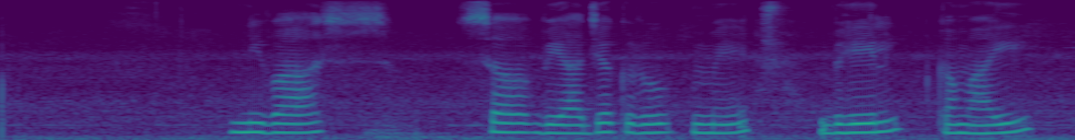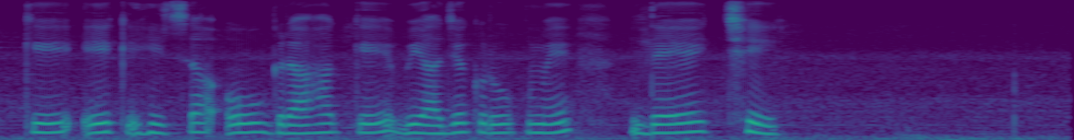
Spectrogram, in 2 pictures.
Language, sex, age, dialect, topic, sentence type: Maithili, female, 25-30, Eastern / Thethi, banking, statement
